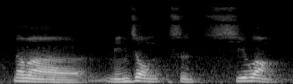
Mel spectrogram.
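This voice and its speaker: A man's somewhat breathy voice with a dark, mellow tone, very wide pitch swings and audible room echo. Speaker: professor of strategic studies. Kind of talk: panel discussion on talk show.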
